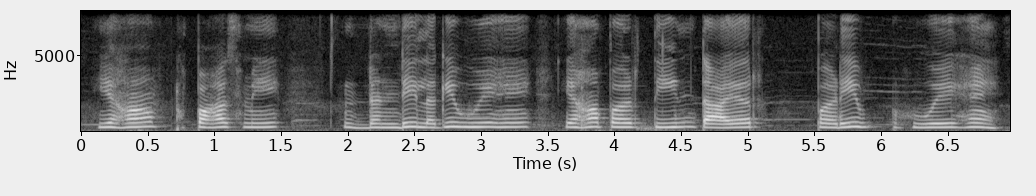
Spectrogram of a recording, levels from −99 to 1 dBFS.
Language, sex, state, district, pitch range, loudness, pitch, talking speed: Hindi, female, Bihar, Madhepura, 260-290 Hz, -18 LUFS, 275 Hz, 120 wpm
